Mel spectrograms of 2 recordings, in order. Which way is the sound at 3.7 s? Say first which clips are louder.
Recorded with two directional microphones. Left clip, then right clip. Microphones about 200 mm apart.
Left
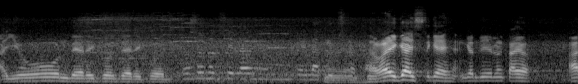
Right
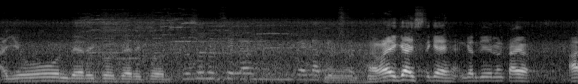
Even; 20° left (ahead or behind).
